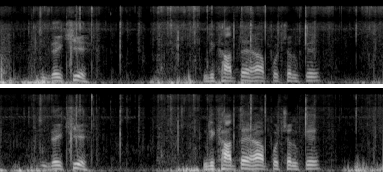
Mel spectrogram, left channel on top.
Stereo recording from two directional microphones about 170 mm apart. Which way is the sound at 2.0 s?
75° right (ahead or behind).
